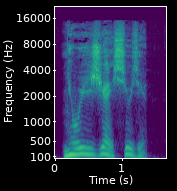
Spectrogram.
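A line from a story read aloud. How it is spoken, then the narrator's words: Pleading. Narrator (Russian): сказал Джордж просительным тоном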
